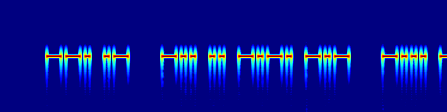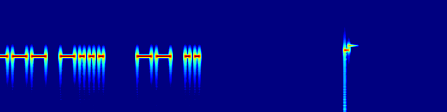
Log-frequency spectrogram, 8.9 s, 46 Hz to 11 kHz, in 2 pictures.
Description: Morse code, heard as a keyed tone, about 25 wpm, 700 Hz. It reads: GA DICK BOB MI
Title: K1USN SST QSO Practice - 25wpm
